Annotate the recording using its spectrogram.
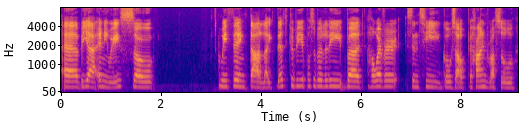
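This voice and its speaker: Young woman cohosting a racing podcast, gravelly voice, rambles and restarts a lot. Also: medium pitch, fairly even intonation, measured pace. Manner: chatty, many fillers and restarts, wry. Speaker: podcast co-host. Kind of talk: casual chat.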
